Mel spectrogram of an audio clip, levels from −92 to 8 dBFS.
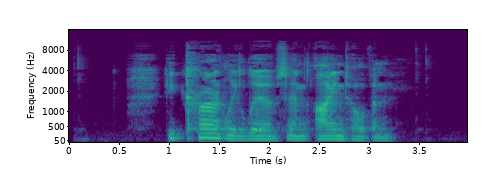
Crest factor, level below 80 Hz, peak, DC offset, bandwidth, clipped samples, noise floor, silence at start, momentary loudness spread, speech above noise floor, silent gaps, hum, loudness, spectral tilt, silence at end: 20 dB; -54 dBFS; -10 dBFS; under 0.1%; 11.5 kHz; under 0.1%; -67 dBFS; 0.6 s; 17 LU; 40 dB; none; none; -27 LUFS; -4.5 dB/octave; 0.75 s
